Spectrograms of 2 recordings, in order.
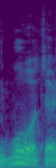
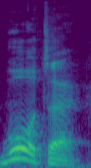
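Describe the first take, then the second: First: The word is said plainly and calmly. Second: The word is said as a sudden exclamation. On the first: It is a simple request for a drink. "And I say water" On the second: The baby is on the way. "if I exclaim the same word"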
